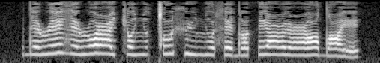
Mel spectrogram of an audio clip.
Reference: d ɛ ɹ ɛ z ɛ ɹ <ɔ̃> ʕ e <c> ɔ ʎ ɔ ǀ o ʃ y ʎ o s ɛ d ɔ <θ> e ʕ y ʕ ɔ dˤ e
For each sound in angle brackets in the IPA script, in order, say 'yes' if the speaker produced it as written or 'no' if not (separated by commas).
no, yes, yes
